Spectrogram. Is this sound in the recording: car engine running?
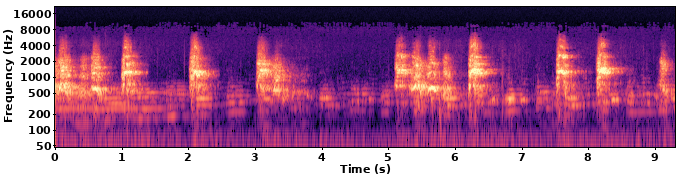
no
